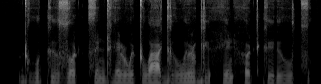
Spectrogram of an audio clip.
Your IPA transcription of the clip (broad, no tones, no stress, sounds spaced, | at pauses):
ɖʱ u kʲ u z o ʈ t͡s i ɳ ɖʱ e ɭ w ʉ ʈ w a ɡʲ u w ʉ ɭ ɡʲ ʉ h i ɳ h ɵ ʈ kʲ ɵ ɾʲ u t͡s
